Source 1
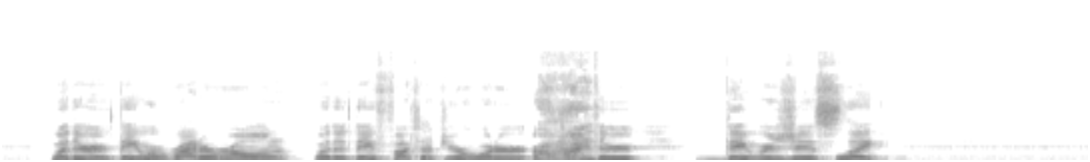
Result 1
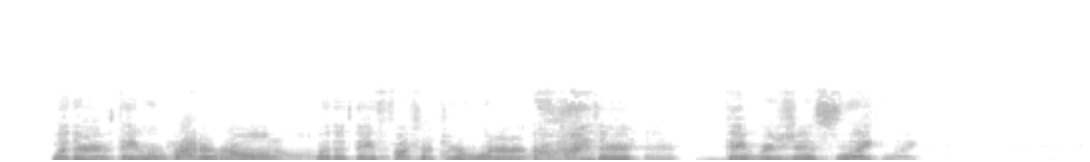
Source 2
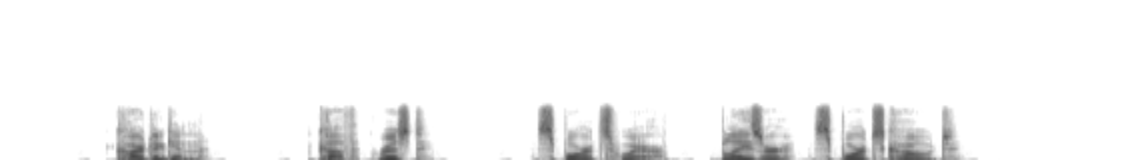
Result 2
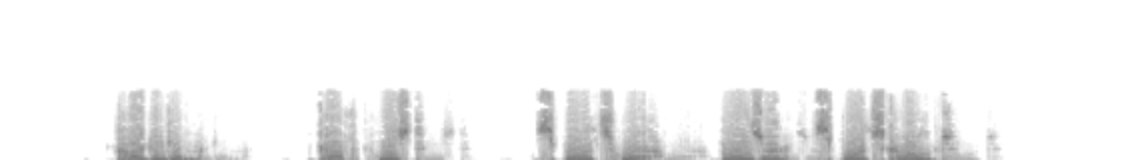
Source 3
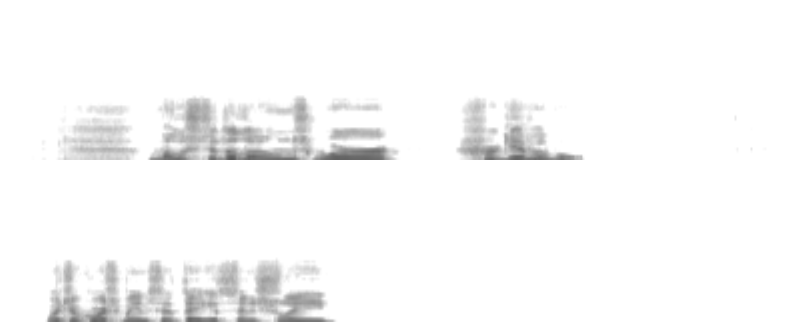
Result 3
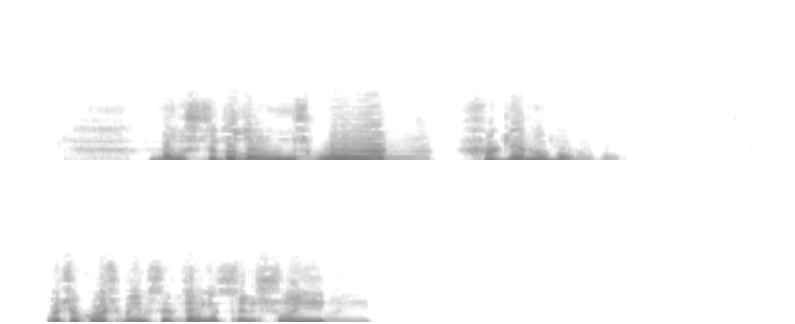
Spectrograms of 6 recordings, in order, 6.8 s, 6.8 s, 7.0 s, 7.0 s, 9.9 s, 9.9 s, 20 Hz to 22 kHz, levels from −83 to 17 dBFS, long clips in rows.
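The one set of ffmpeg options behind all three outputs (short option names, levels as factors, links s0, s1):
-filter_complex "[0:a]acrossover=split=5500[s0][s1];[s1]acompressor=threshold=0.00447:ratio=4:attack=1:release=60[s2];[s0][s2]amix=inputs=2:normalize=0,aeval=exprs='(tanh(28.2*val(0)+0.7)-tanh(0.7))/28.2':c=same,asplit=2[s3][s4];[s4]adelay=280,highpass=300,lowpass=3400,asoftclip=type=hard:threshold=0.0188,volume=0.2[s5];[s3][s5]amix=inputs=2:normalize=0,volume=0.668" -ar 22050 -c:a libvorbis -b:a 16k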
